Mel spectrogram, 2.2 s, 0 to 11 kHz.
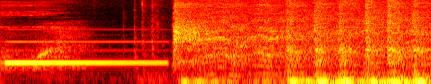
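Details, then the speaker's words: Chevrolet C5 Corvette LS V8 with old fuel, first start after sitting: warning chime, quick crank, then the engine catches cleanly and settles into an even idle; healthy start. "Come on. Aha! Aha! She's alive! Oh, she's alive!"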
